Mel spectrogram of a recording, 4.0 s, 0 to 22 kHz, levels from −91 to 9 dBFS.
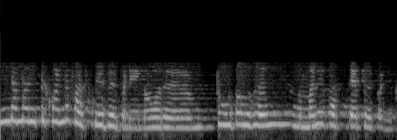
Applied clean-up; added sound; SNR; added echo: none; none; none; reverberation time 0.8 s.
